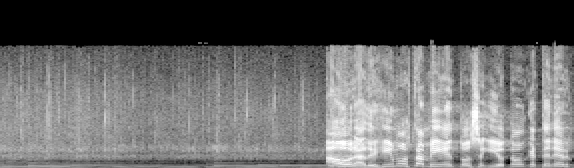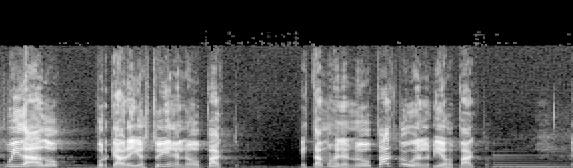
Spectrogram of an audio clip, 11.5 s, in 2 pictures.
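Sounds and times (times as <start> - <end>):
audience applauding: 0.0 - 4.0
sustained organ or keyboard chords: 0.0 - 11.4
speech: 3.3 - 8.1, 8.7 - 10.6.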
